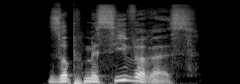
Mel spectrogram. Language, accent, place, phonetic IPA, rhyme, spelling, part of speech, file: German, Germany, Berlin, [ˌzʊpmɪˈsiːvəʁəs], -iːvəʁəs, submissiveres, adjective, De-submissiveres.ogg
- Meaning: strong/mixed nominative/accusative neuter singular comparative degree of submissiv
